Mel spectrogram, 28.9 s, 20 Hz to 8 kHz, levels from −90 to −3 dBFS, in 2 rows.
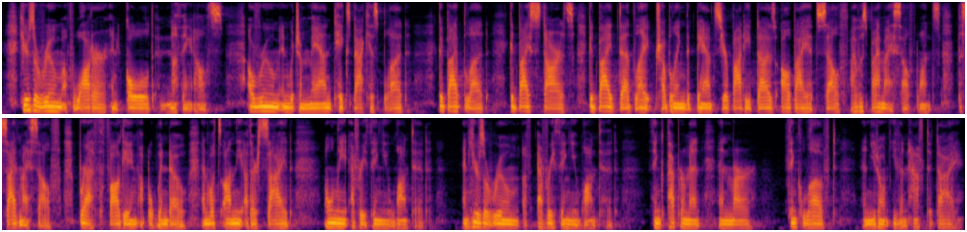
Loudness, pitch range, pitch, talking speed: -24 LUFS, 95-105 Hz, 100 Hz, 160 wpm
